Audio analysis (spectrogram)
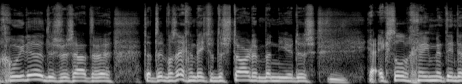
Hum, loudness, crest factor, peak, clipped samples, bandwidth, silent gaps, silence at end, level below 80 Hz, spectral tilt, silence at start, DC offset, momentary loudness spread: none; -18 LUFS; 14 dB; -2 dBFS; under 0.1%; 19 kHz; none; 0 s; -60 dBFS; -5.5 dB/octave; 0 s; under 0.1%; 6 LU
